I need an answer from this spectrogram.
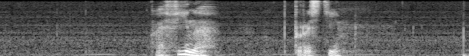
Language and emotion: Russian, sad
